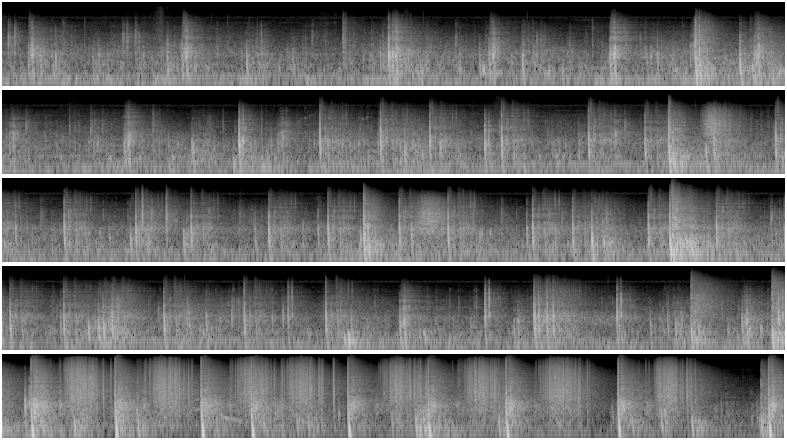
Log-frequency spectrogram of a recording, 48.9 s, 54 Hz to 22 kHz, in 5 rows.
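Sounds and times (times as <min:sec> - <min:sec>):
fireworks crackle: 0:00.0 - 0:48.9
fireworks shells booming: 0:00.0 - 0:48.9
firecracker bangs: 0:27.8 - 0:28.9, 0:37.8 - 0:48.9.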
